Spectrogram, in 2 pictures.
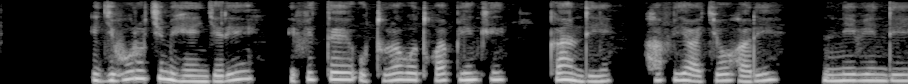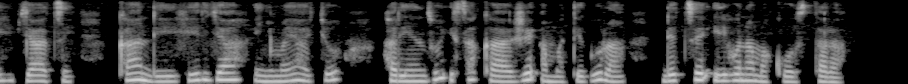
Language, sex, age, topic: Kinyarwanda, male, 25-35, agriculture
